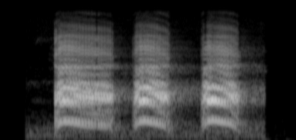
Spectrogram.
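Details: An American Crow gives three loud, harsh caws, each about half a second long, with short pauses between; the classic crow call that distinguishes it from the look-alike fish crow, in the Virginia Beach area.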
